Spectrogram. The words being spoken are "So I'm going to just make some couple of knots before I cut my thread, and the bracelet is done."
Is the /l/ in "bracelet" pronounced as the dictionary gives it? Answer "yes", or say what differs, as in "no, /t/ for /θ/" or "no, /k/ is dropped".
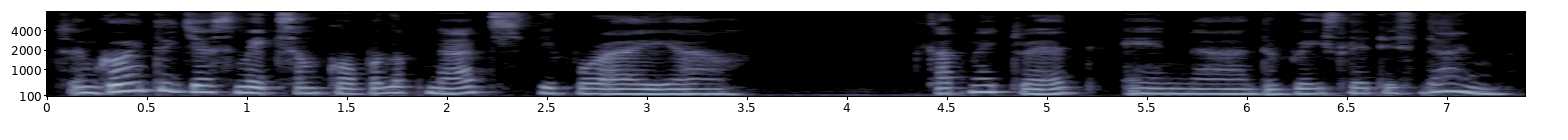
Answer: yes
